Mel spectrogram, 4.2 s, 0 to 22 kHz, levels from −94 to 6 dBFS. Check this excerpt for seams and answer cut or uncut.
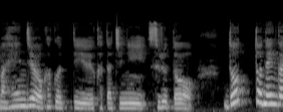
uncut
